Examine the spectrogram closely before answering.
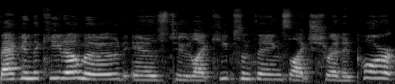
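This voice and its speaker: A woman speaks at a high pitch with lively intonation. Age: 60s. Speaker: vlogger. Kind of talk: casual vlog monologue. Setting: at home, sitting on a stool. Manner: chatty, halting with fillers.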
